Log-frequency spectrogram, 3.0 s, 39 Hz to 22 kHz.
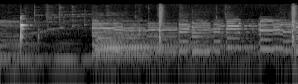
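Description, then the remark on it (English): A few bright glass clinks ring out in a toast with bourbon and Glenmo 10 scotch, one early and a couple more later, over steady sustained musical tones playing quietly in the background. “Cheers, here we go again.”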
